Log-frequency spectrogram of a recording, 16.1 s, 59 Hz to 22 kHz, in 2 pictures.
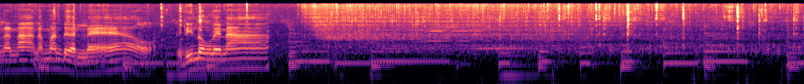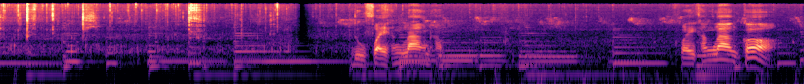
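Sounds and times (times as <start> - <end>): oil spitting crackles: 1.5 - 11.8
egg sizzling in hot oil: 3.0 - 11.6.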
